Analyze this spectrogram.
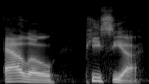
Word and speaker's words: alopecia: oh that's nice yeah brandon m says alopecia is actually pronounced aloe pci see i was right that was my inclination but you know how there's alicia and then there's alicia and they don't like you pronouncing it wrong or something like that so it's alopecia i guess ragnar two 0321 states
